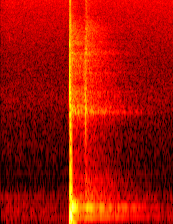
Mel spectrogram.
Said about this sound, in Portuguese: Vou abrir a cerveja aqui, vamos ver se ela faz o barulhinho.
